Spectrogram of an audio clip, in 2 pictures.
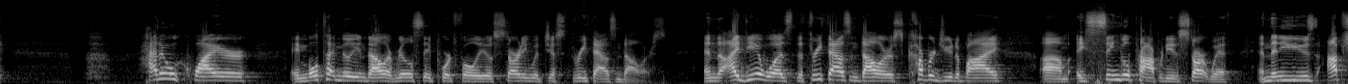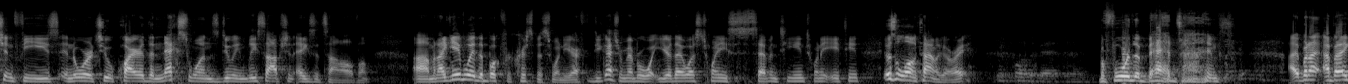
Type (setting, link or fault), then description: setting, live audience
